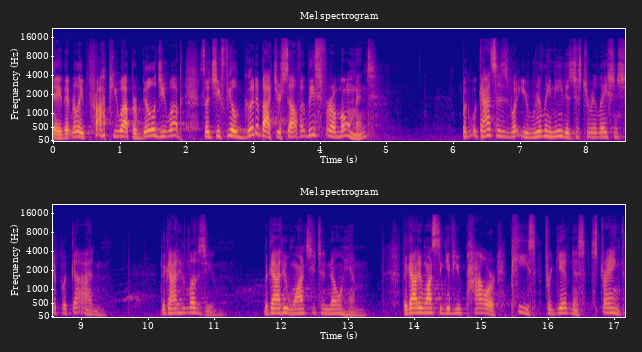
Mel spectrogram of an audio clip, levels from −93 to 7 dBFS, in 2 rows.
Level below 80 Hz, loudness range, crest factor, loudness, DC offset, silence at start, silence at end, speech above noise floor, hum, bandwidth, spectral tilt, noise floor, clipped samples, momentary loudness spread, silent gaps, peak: -60 dBFS; 8 LU; 22 dB; -25 LUFS; under 0.1%; 0 s; 0 s; 42 dB; none; 16 kHz; -5.5 dB/octave; -67 dBFS; under 0.1%; 14 LU; none; -4 dBFS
